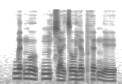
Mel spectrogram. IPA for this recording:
w ɛ˦ ʔ ŋ o˦˨ ʊ̯ | ŋ ũ˦˨ t͡ɕ a˨ ɪ̯ t o˦˨ ʊ̯ j ɛ˦˨ pʰ ɛ˦ ʔ ŋ e˨ ɪ̯

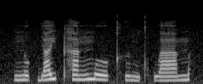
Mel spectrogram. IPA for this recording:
n o˨˩ k̚ j a˥˩ j pʰ a˦˥ ŋ m oː˧ kʰ ɯ˨˩ ŋ kʰ w a˦˥ m

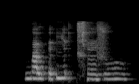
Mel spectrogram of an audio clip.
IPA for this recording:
w a̰˦˨ ʊ̯ ʔ ɛ˦ ʔ ɲ ɛ˦ ʔ t͡ɕʰ ɛ˦ z o˦ ʊ̯

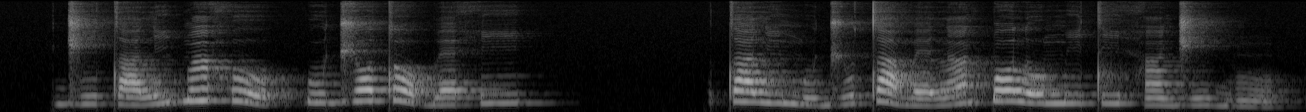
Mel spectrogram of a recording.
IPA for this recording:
d͡ʒ i˨ t a˨ l i˨˦ b ã˦ h o˦˨ | k͡p u˧ d͡ʒ ɔ˦ t ɔ˦˨ b ɛ˨ h i˧ | t a˦ l ĩ˧ m u˨ d͡ʒ u˨˦ t a˦˨ m ɛ˨ l ã˨˦ k͡p ɔ˦ l o˧ m i˧ t i˦ h ã˧ d͡ʒ i˧ b ũ˨

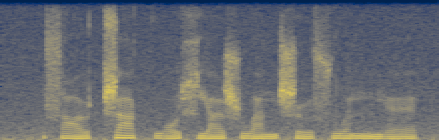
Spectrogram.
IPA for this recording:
s ɑ˨˦ ʊ̯ ʈ͡ʂ ä˦ k w ɔ˨˦ ɕ j ä˨˦ ʂ w a˨˦ n ʂ ɻ̩˨˩ s w ə˦ n n̪ j ɛ˨˦

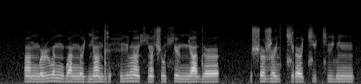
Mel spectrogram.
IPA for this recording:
ã ŋ ʊ ɭ l ə ŋ b a ŋ œ ɟ ã d i h i l ã ç ã ʃ ʊ ç i ɭ ɲ a d œ | ʃ œ ʐ ə lʲ t͡ɕ ə ɾ œ t͡ɕ i c i ʎ ĩ

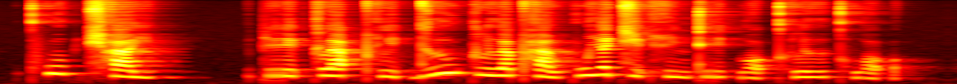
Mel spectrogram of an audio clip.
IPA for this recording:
kʰ w u˥˩ k̚ t͡ɕʰ a˧ j | p r e˦˥ ʔ k l a˥˩ ʔ pʰ l i˨˩ t̚ d ɯː˥˩ w k l ɯ˦˥ a̯ pʰ a˩˦ w k w i˥˩ a̯ t͡ɕ e˦˥ ʔ h i˩˦ n t r i˨˩ t̚ w ɔ˨˩ ʔ kʰ l ɯː˧ kʰ w ɔ˨˩ ʔ

